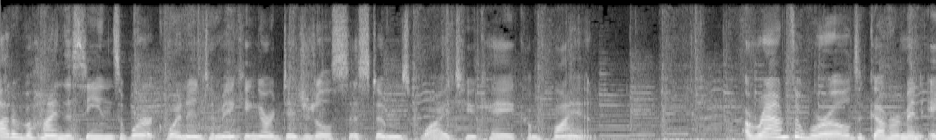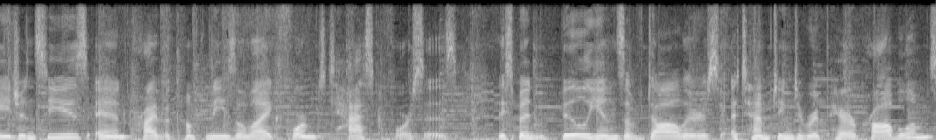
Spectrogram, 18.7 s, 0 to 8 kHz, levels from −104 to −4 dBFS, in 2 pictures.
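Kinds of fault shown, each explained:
Wrong sample rate: the sound runs at 0.73 speed and 5.55 semitones lower together, fitting 22 kHz audio played at 16 kHz. Pitch-shifting alone would keep tempo.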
